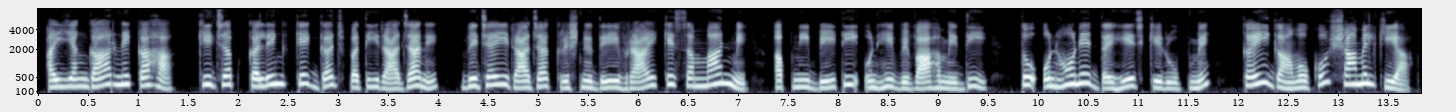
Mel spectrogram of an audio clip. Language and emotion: Hindi, neutral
